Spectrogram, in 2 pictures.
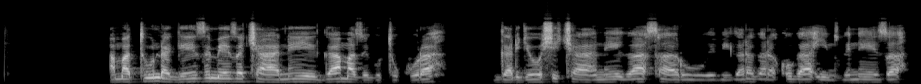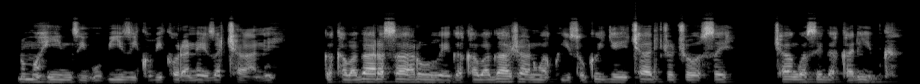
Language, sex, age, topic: Kinyarwanda, male, 18-24, agriculture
